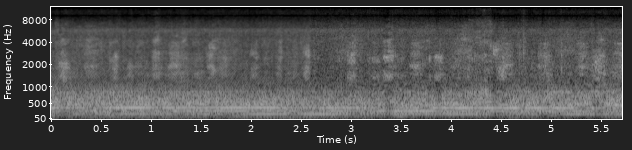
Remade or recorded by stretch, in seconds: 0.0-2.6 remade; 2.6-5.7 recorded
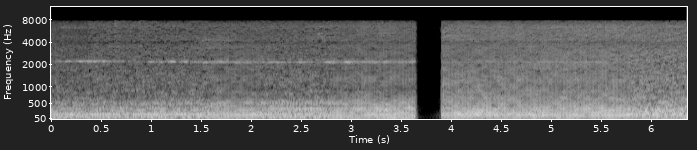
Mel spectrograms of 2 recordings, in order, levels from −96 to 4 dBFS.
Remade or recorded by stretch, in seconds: 0.0-1.6 recorded; 1.6-2.1 remade; 2.1-2.8 recorded; 2.8-5.8 remade; 5.8-6.4 recorded

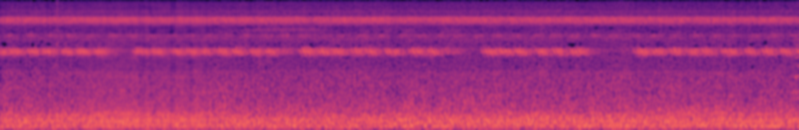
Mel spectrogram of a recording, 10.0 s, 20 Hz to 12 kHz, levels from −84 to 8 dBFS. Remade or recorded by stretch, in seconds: 0.0-1.0 recorded; 1.0-2.6 remade; 2.6-10.0 recorded

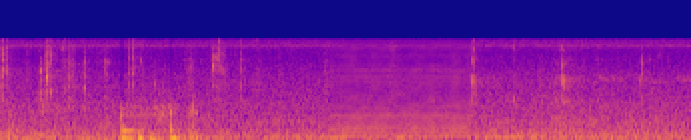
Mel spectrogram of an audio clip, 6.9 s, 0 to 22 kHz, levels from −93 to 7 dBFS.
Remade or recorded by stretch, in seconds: 0.0-3.3 recorded; 3.3-4.7 remade; 4.7-6.9 recorded

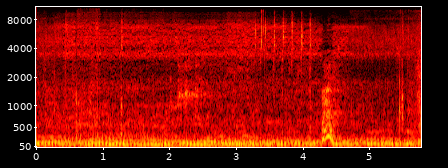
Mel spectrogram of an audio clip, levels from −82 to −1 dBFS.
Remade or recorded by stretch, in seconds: 0.0-0.6 recorded; 0.6-2.1 remade; 2.1-4.7 recorded; 4.7-5.8 remade

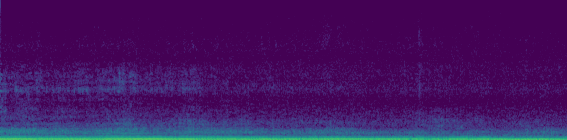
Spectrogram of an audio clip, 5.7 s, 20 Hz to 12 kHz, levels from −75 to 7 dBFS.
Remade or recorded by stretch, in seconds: 0.0-0.8 recorded; 0.8-3.0 remade; 3.0-4.1 recorded; 4.1-4.9 remade; 4.9-5.7 recorded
